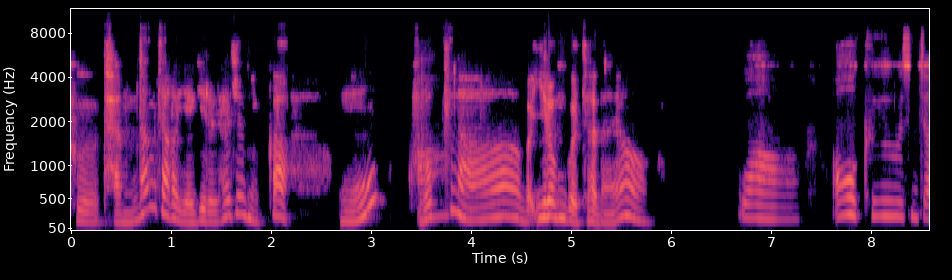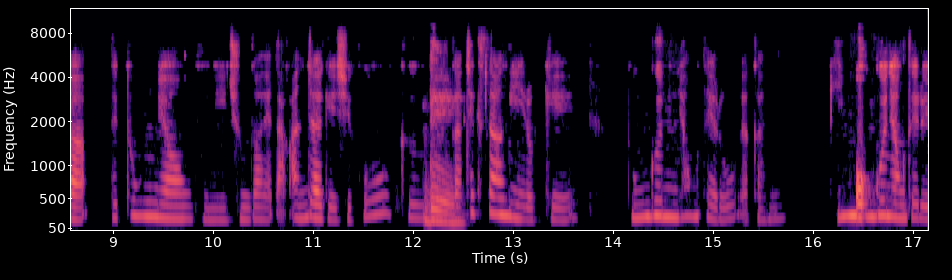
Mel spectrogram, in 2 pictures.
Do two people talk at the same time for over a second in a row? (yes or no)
no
